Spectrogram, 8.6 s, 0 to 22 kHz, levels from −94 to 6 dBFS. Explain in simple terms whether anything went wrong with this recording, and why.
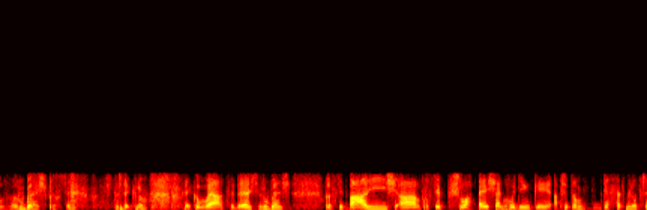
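Yes, something went wrong: the whole recording has passed through the G.729 codec, a low-data phone-call format. It rebuilds speech from a rough model of the voice, so everything sounds rough and slightly synthetic, and nothing above about 3.8 kHz survives, which makes it muffled.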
